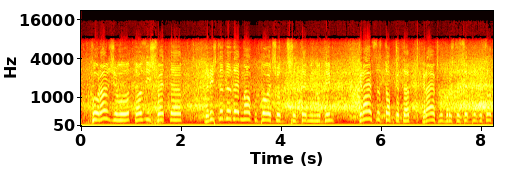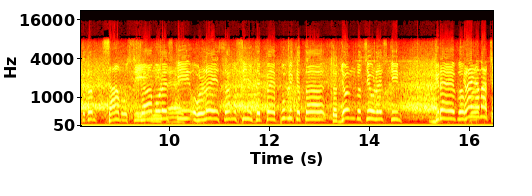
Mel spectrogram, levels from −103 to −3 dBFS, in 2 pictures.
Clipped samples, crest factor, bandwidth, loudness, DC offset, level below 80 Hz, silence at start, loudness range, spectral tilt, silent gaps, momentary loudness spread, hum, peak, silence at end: under 0.1%; 12 dB; 11.5 kHz; -13 LUFS; 7%; -52 dBFS; 0 s; 1 LU; -2 dB/octave; none; 4 LU; none; 0 dBFS; 0 s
